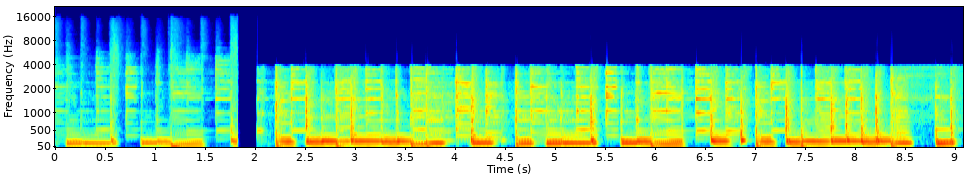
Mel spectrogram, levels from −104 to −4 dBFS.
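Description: At 1.82 s the sound drops out for 200 ms, then comes back duller and boxier, with nothing above 3.8 kHz, a level shift of a few dB and a new, faint noise floor. That's likely the input switched to a poorer device, and it stays that way to the end.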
